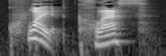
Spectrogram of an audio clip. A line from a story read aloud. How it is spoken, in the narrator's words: His voice was loud and clear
